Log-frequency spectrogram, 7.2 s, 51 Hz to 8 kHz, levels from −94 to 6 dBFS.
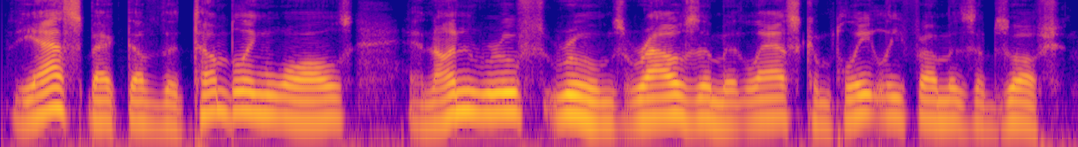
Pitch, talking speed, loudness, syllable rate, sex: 135 Hz, 140 wpm, -16 LUFS, 4.1 syllables/s, male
